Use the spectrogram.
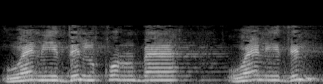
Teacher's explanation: يبقى انا لغيت الياء عند الوصل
